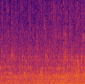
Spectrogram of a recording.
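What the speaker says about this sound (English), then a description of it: "you pour that lemon juice into the jug" Lemon juice poured into a jug, a steady close liquid gush and trickle running evenly for nearly two seconds with no talk.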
